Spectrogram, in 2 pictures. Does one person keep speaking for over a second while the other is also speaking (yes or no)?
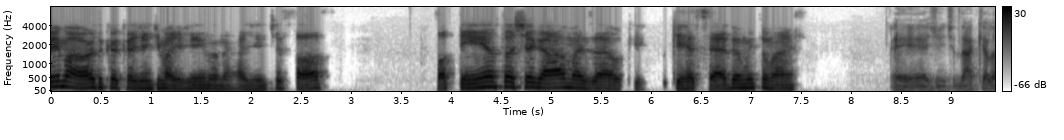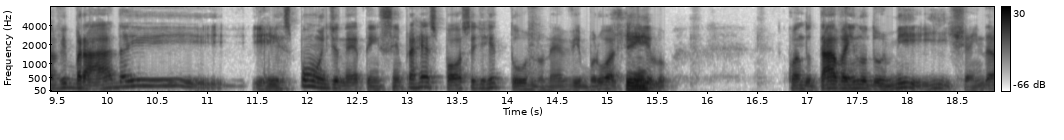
no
